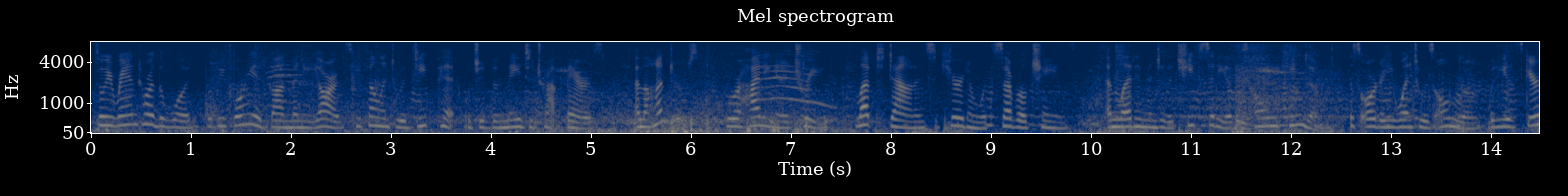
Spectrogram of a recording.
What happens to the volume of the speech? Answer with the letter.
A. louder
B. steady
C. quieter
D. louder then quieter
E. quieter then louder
B.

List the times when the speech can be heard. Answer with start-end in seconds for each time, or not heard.
0.0-14.4.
